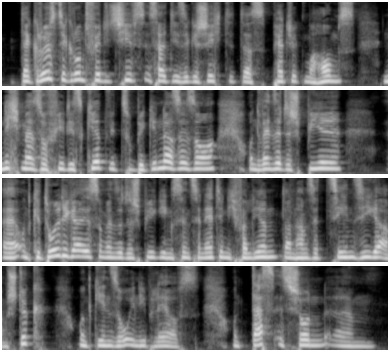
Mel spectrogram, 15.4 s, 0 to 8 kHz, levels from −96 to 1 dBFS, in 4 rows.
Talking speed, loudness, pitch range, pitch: 230 wpm, -18 LUFS, 170-200 Hz, 185 Hz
